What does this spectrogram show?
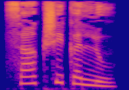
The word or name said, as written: ಸಾಕ್ಷಿಕಲ್ಲು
